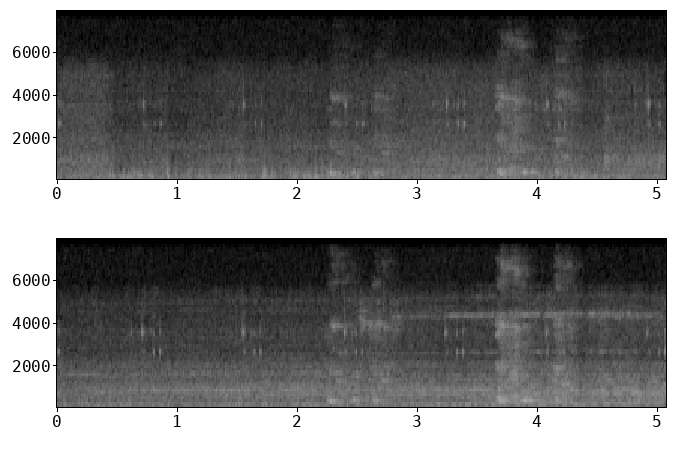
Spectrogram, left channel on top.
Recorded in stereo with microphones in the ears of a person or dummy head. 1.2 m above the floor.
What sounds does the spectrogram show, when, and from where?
2.2 s a cough: 40° right (ahead or behind), 3 m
